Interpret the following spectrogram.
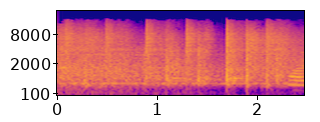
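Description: Hard acid techno in a breakdown: the kick drum has dropped out, leaving a held synth tone, a synth line and short high percussive hits.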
